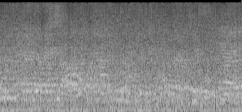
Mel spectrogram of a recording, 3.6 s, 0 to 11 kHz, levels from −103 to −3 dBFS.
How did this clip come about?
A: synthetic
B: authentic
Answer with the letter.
A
